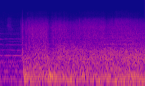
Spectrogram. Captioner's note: cannon fire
